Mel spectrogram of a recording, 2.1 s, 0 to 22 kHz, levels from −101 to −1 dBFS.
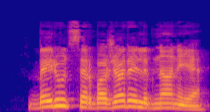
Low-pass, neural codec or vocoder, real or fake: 9.9 kHz; none; real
